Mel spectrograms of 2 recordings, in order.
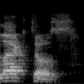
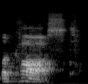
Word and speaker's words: Lacoste: have a sale on lactose. Get in the car. I'm like, Mom, it's pronounced Lacoste.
